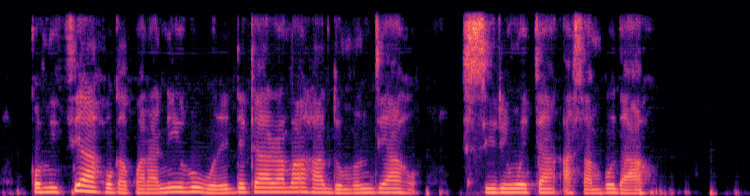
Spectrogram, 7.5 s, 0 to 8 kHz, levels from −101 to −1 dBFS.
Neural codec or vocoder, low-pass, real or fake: codec, 16 kHz, 16 kbps, FunCodec, trained on LibriTTS, 50 frames a second; 7.2 kHz; fake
